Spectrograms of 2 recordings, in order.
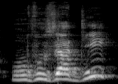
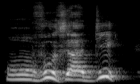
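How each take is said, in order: First: Angrier repeat. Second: Bitter mocking repeat. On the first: Acted. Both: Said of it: "répéta le comte".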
